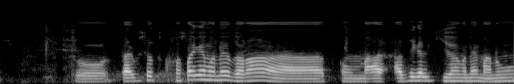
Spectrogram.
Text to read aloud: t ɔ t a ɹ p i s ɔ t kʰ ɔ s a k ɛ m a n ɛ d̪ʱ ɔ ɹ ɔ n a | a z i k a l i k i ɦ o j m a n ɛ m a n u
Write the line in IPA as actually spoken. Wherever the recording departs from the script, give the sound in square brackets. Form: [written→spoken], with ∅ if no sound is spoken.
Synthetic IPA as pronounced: t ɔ t a ɹ p i s ɔ t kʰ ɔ s a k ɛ m a n ɛ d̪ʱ ɔ ɹ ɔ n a | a z i k a l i k i ɦ [o→ɔ] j m a n ɛ m a n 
